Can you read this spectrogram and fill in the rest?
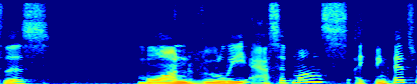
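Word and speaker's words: Mwonvuli: I think that's right I just say it m manvi I don't even try and pronounce the W to be honest with you but you know I'm I'm sure you're the one saying it right here there is a w in the word uh so so it's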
